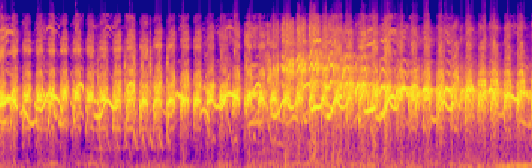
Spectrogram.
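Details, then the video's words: Wild laughingthrush chorus, noisy and busy, offered as a luring and tutoring sound: steady rapid ticking beneath repeated wavy whistled phrases, with a rising, hissy, bright layer of chatter building during the second half. "SUARA PIKAT DAN MASTERAN SEMUA BURUNG POKSAY RIBUT ALAM LIAR"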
